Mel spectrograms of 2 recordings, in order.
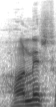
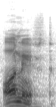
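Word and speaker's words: honest: হচ্ছে তাহলে এটা হবে এন অনেস্ট এটা কিন্তু হনেস্ট হচ্ছে না হ দিয়ে হচ্ছে কিন্তু অনে হনেস্ট এরকম না অনেস্ট অটাও কিন্তু এন দিয়ে আচ্ছা আবার যদি আমি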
